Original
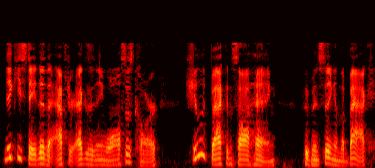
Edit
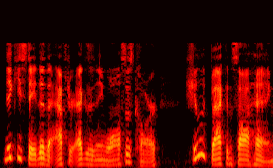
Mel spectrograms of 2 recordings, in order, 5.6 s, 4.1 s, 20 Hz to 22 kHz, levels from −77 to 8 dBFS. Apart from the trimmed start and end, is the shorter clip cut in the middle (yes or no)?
no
